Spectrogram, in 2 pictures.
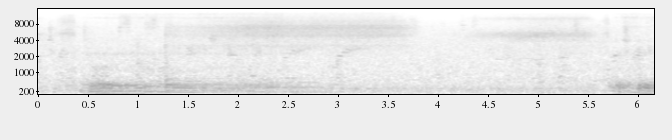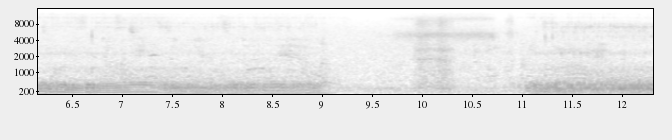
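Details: Snoring: rough, rattling breathing in repeated cycles of about four seconds, with quieter gaps between.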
